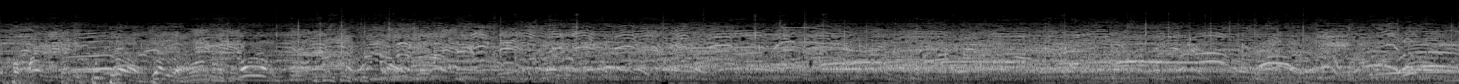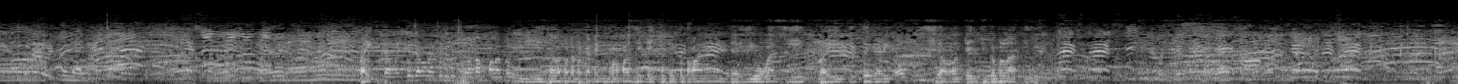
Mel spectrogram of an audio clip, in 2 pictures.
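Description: A large outdoor crowd chatters and cheers loudly.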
